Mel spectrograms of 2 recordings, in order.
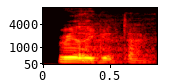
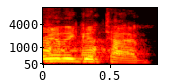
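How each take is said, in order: First: Dry ironic echo of his own joke; sarcastic repeat. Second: Deadpan, ironic rave; sarcastic praise. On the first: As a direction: mutter it again, more dry. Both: Real, not acted.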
